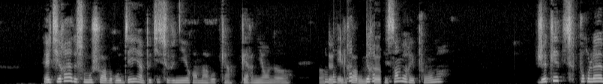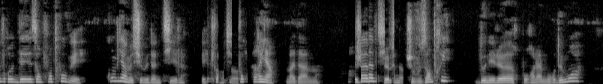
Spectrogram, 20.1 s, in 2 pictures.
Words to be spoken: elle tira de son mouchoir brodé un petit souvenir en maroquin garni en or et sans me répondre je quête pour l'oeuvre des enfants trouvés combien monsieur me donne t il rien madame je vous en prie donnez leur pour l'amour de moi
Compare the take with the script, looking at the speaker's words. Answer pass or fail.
fail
